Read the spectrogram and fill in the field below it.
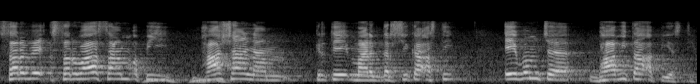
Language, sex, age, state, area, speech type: Sanskrit, male, 30-45, Rajasthan, urban, spontaneous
